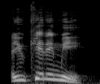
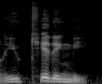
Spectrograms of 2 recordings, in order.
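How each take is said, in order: First: Higher pitched outraged 'kidding'; real disbelief, pitch jumping up on 'kidding'; exasperated disbelief. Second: Said in the usual way. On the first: Real, not acted. Player outraged his keeper was benched for the final, exasperated disbelief. Annoyed at manager benching goalkeeper.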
